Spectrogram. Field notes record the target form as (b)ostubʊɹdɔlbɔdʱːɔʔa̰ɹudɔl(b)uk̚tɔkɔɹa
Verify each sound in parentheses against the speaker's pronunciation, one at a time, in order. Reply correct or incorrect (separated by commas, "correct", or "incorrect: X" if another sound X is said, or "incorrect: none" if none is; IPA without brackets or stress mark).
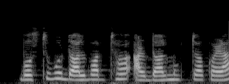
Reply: correct, incorrect: m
